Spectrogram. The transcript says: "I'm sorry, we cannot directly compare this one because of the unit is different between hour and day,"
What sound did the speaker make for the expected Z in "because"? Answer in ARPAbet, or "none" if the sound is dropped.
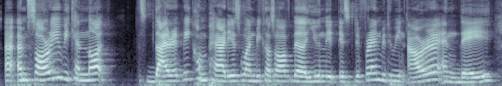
S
